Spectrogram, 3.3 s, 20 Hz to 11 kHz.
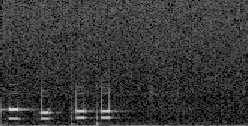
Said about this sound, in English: Please enter your 5-digit zip code using your phone's keypad now. All right, I'll use my keypad.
